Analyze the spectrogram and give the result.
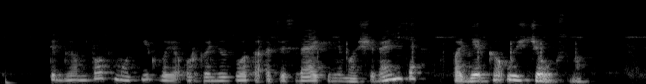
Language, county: Lithuanian, Vilnius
